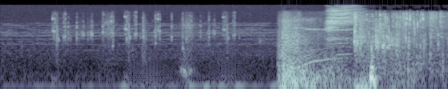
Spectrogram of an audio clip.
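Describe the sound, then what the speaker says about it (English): A cannon smashes through a wall in LEGO Minifigures Online, heard as a loud crashing burst of breaking debris and thuds after a few quieter tapping clicks and thumps. "Build cannon to smash the wall."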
